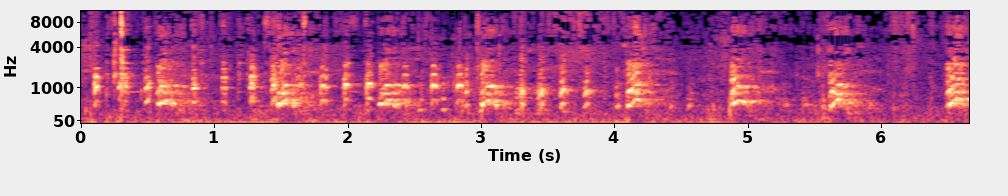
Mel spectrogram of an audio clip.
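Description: Chickens clucking, a rapid run of short calls that thins in the second half to single clucks about once a second.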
